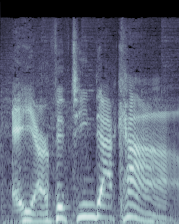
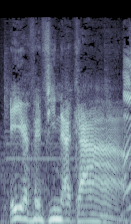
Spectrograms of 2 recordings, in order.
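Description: First: It is said slowly with clear enunciation. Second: It is said casually, not clearly enunciated.

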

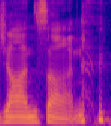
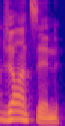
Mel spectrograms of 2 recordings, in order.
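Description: First: The name is split into two separate words. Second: The name runs together as one word. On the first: The speaker calls it right. "it's John Son" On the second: The speaker calls it wrong. "It's not Johnson"

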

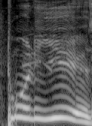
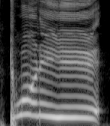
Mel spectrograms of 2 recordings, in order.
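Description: First: It is said in a put-on theatrical voice. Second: It is said in a normal speaking voice.

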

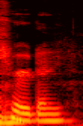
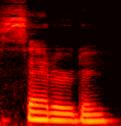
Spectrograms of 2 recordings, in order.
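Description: First: It is said in a Cork Irish accent. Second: It is said in an American accent.

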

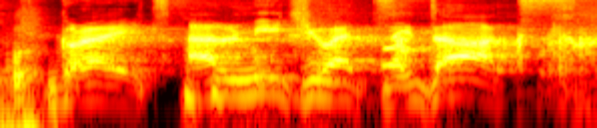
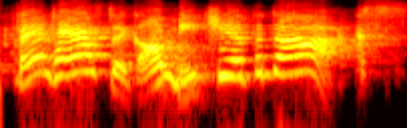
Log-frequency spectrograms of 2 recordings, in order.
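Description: First: It is said in a bitter tone. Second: It is said in a cheery tone.

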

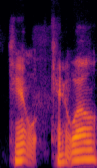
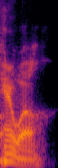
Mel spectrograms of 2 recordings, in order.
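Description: First: The T is hard, with a break before 'well'. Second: The T is soft, with no break before 'well'. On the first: The speaker calls it wrong. "you hit the T so hard that it causes you to have to reset before you say the well" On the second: The speaker calls it right. "There you go"

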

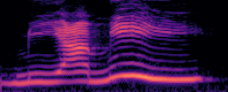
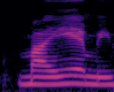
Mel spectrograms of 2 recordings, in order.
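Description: First: Miami is pronounced with a Spanish-style pronunciation. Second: Miami is pronounced with an American English pronunciation.

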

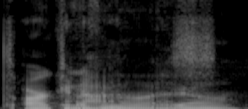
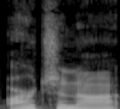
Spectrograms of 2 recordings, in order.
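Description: First: The middle consonant is said as 'k'. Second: The middle consonant is said as 'ch'. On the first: The speaker calls it right. "Like it's Arcanaut" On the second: The speaker calls it wrong. "we had a CH in the name"

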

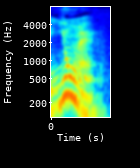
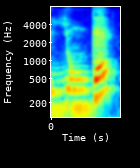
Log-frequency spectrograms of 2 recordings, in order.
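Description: First: The ng is said as one nasal sound. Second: The g after the n is clearly pronounced. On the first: The speaker calls it right. "é Junge" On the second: The speaker calls it wrong. "não é Junge"

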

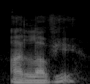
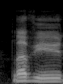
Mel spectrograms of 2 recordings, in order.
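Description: First: It is said slowly and with real feeling. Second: It is said in a quick, offhand way.

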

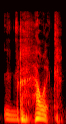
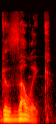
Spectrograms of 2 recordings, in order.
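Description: First: The word is said with a Dutch pronunciation. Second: The word is said as English spelling suggests. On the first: The speaker calls it right. "But I think it's Gezellig" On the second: The speaker calls it wrong. "it looks like Gezellig"

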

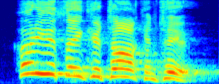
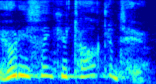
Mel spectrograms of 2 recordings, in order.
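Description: First: It is said angrily, with heat. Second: It is said calmly, without anger.

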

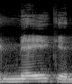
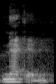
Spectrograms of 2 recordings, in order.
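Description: First: The first vowel is a long 'ay' sound. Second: The first vowel is a short 'eh' sound. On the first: "I have to overpronounce the A and say naked" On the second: "not naked"

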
